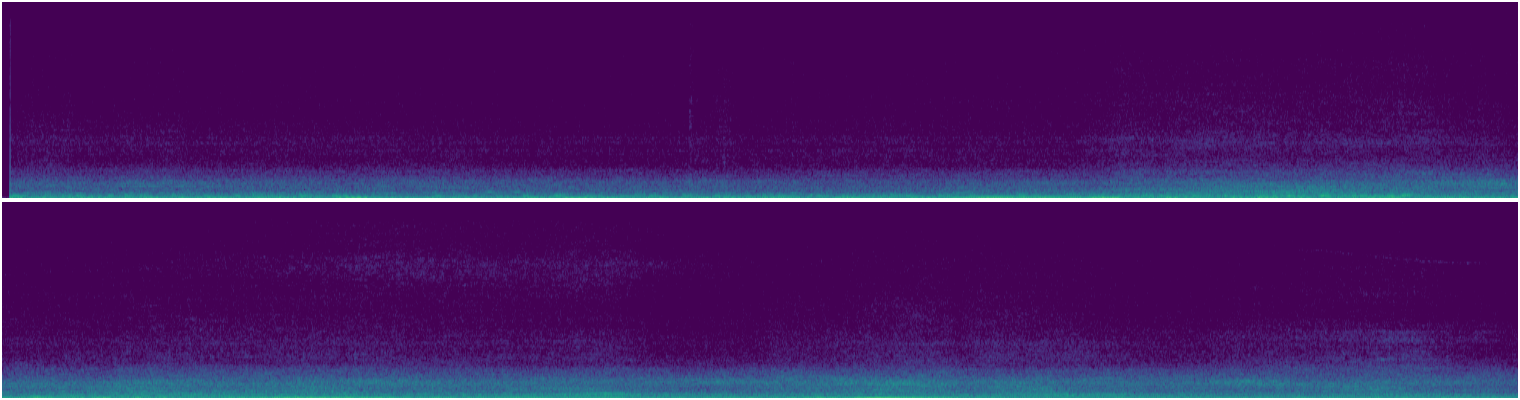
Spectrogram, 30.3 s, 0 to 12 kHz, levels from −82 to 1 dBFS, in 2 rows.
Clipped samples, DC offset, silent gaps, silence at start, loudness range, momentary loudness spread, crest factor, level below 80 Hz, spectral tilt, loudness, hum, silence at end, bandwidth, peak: under 0.1%; 0.9%; none; 0 s; 4 LU; 7 LU; 16 dB; -38 dBFS; -8 dB/octave; -39 LUFS; none; 0 s; 9.6 kHz; -20 dBFS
